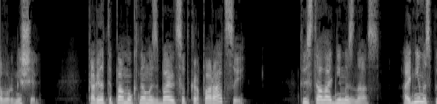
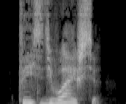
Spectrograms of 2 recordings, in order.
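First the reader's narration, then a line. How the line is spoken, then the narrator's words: Howling moan. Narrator (Russian): то ли провыл, то ли простонал разведчик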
